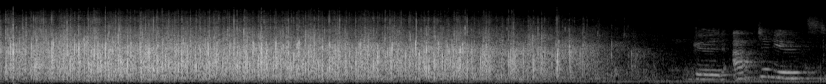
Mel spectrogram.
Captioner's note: applause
